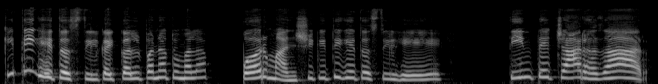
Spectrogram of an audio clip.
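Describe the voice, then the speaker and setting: A middle-aged, middle-class mother in a radio monologue. Her voice sits fairly high, with a Maharashtrian accent and an expressive, wry, gossipy way of confiding in the listener. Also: unhurried, heavily acted. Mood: wry complaining.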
